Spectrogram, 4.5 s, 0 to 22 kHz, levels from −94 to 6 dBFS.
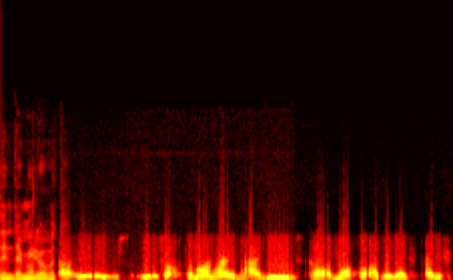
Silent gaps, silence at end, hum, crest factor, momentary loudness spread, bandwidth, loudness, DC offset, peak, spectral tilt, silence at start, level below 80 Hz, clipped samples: none; 0.15 s; none; 12 dB; 7 LU; 6 kHz; -21 LUFS; under 0.1%; -8 dBFS; -9 dB/octave; 0 s; -70 dBFS; under 0.1%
